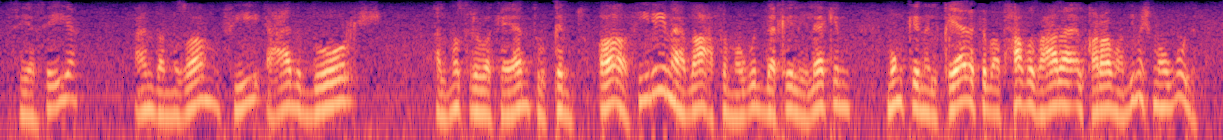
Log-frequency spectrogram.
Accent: Egypt; احنا مصريين

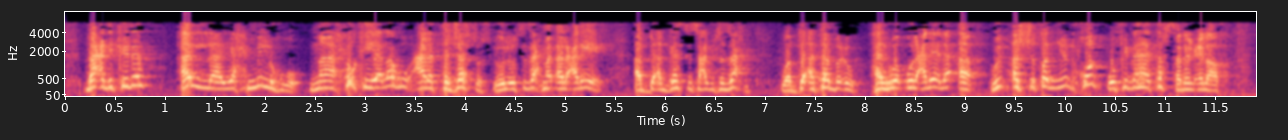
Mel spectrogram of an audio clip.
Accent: Egypt

